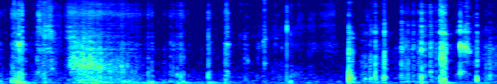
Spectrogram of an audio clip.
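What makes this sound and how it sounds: A utility knife blade scrapes and carves a solid, dry, purple marbled bar of soap. A sustained, gritty scrape at the start gives way to a run of short, crisp cuts and scratches with bright, brittle edges. Each stroke stops quickly with almost no ring.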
